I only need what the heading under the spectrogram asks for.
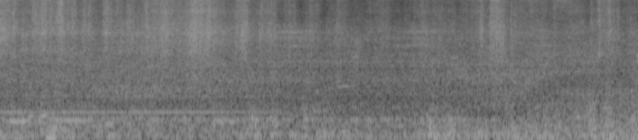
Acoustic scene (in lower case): subway train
